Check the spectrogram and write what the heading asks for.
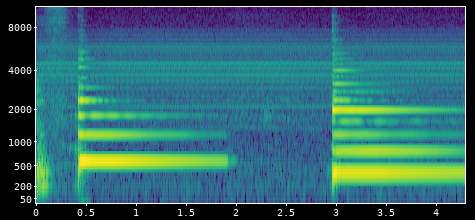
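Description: Electric guitar (a Les Paul copy strung with 9–46 strings) sounding single picked notes against a tuner to check its intonation. A D is picked about half a second in and rings out, fading by about two seconds; a lower G is picked about three seconds in and rings on.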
